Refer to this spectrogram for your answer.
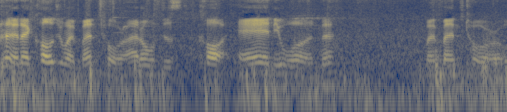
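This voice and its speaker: Amid audible room echo and noticeable background noise, a man talks at a moderate pace in a medium pitch with ordinary pitch variation. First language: not English. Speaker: stand-up comedian and show host. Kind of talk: casual chat while walking.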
